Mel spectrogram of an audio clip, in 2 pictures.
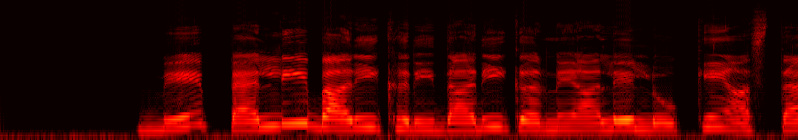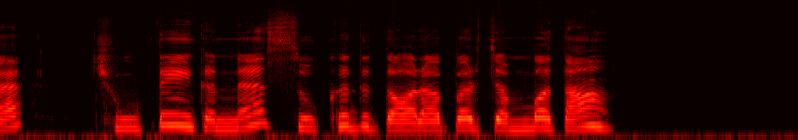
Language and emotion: Dogri, surprised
